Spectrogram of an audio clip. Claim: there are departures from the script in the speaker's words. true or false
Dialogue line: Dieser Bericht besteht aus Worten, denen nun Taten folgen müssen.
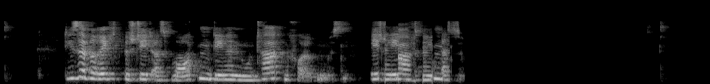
true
